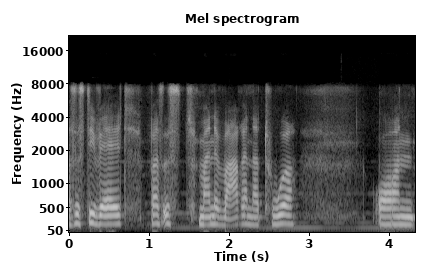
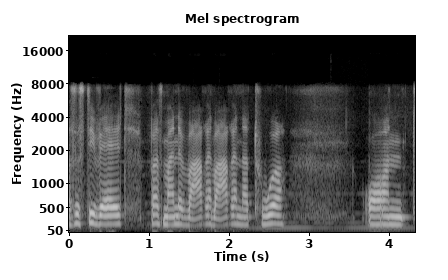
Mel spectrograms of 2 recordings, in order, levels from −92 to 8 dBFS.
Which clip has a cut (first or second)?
second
